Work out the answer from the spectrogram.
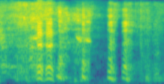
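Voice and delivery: high, loud burst of laughter. Real, not acted. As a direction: laugh out freely. Laughter after joke.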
